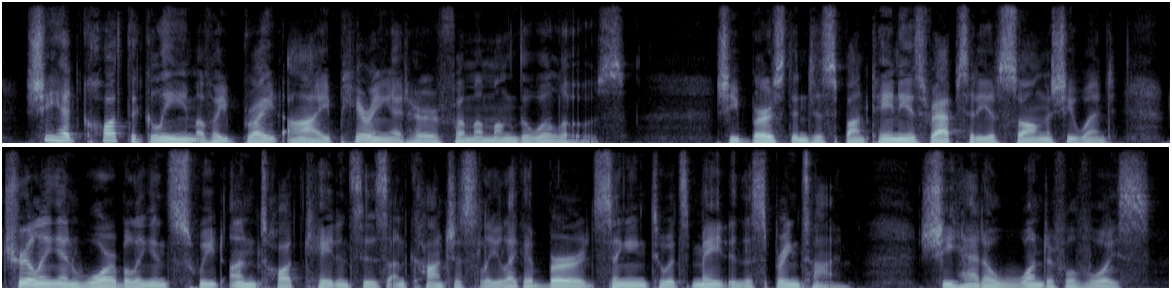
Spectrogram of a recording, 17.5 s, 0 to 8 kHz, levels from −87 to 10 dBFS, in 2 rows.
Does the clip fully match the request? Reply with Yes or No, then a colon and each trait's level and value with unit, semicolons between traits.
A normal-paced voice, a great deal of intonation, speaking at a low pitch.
No: average, 170 wpm; average, 4.7 semitones; low, 105 Hz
